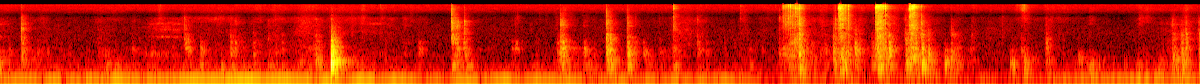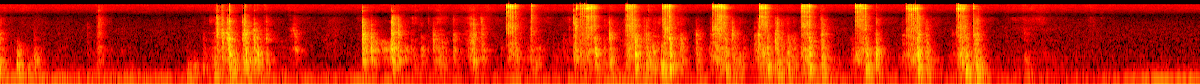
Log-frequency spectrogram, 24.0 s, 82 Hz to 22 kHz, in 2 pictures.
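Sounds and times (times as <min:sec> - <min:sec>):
hand ratchet clicking: 0:07.8 - 0:09.4, 0:17.0 - 0:21.9.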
